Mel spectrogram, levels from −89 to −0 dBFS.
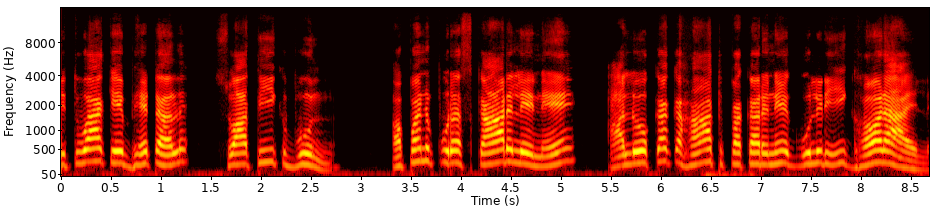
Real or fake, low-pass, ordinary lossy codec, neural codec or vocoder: fake; 14.4 kHz; MP3, 96 kbps; codec, 44.1 kHz, 7.8 kbps, DAC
